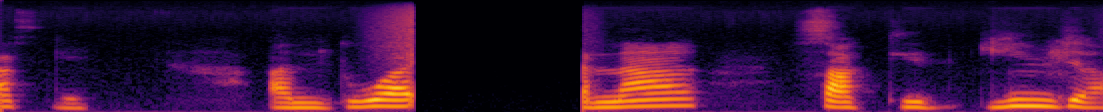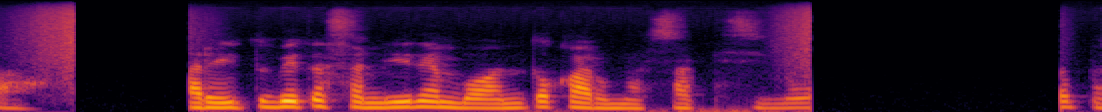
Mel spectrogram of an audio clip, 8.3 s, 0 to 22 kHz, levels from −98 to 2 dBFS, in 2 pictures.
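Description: Wireless microphone squelch dropouts at 1.36–2.25 s, 4.14–4.95 s and 6.99–8.15 s: the radio signal fades, the receiver's squelch mutes the speech for about 0.64 s, 0.44 s and 0.94 s, and hiss rises before each silence.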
